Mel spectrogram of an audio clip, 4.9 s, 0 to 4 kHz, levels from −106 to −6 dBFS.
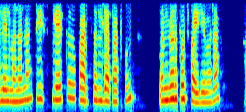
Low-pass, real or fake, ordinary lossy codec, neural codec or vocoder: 3.6 kHz; fake; none; codec, 16 kHz, 16 kbps, FunCodec, trained on LibriTTS, 50 frames a second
